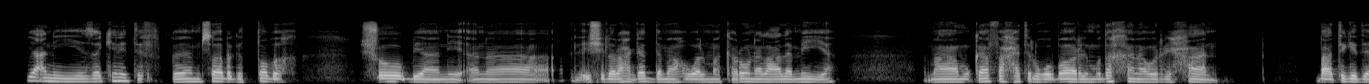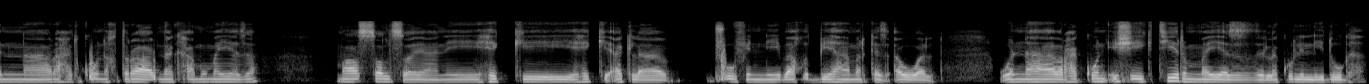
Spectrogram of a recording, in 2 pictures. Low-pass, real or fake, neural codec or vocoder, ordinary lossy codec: none; real; none; none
